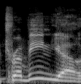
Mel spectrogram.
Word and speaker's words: Trevino: this day in 1939 lee trevino or trevino to be more specific pronounce it a little better lee trevino who called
